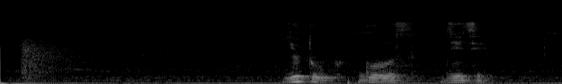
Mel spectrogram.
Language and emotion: Russian, neutral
